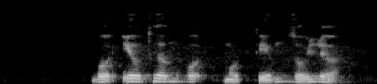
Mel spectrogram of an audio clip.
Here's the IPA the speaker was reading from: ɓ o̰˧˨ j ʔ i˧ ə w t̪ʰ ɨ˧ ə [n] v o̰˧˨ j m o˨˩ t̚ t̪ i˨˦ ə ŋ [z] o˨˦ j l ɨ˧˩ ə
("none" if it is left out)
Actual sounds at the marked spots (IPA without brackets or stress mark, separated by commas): ŋ, z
